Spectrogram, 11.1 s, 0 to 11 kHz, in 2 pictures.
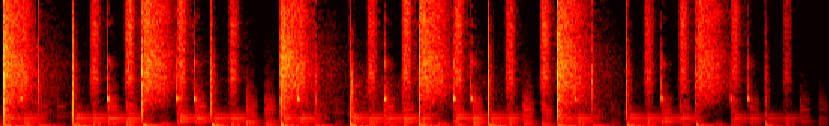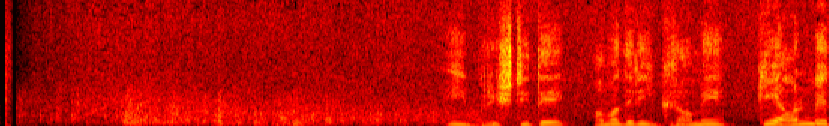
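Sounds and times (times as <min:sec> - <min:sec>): heavy rain pouring off roof: 0:05.6 - 0:11.0
low thunder rumble: 0:05.7 - 0:09.5.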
